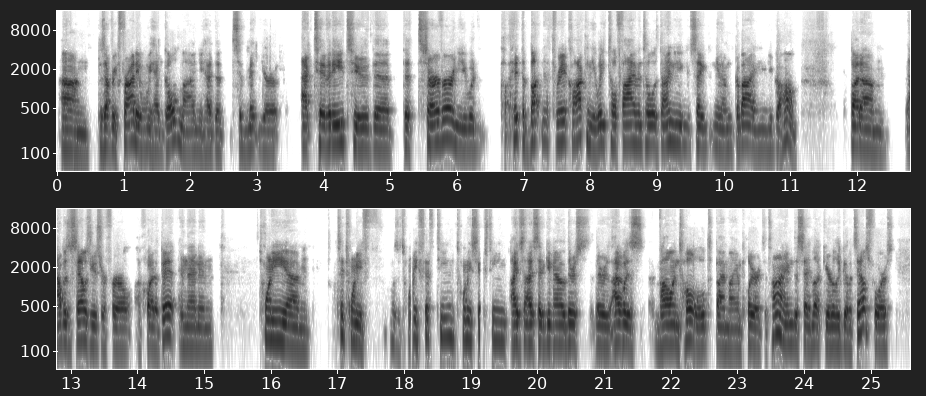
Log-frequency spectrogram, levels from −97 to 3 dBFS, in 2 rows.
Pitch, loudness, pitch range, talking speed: 130 Hz, -19 LUFS, 120-140 Hz, 220 wpm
